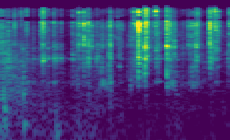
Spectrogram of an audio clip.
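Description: Steel saw chain clicking and rattling as it is worked by hand onto a Stihl chainsaw bar: an irregular run of small metallic clicks, busier in the second half. The chain had come off and is being refitted.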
